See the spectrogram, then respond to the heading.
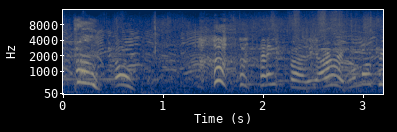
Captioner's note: laughs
